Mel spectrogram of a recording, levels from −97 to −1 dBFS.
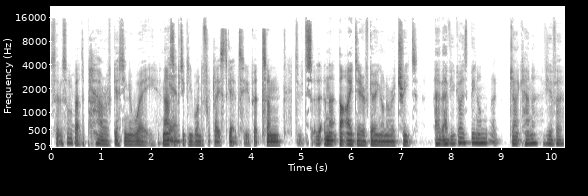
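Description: From 3.10 s to 4.71 s the speech loses everything above 11.4 kHz, shifts in level by roughly 5 dB, and carries a different low noise floor, with no gap at either transition. This points to the input likely switched to a poorer device.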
